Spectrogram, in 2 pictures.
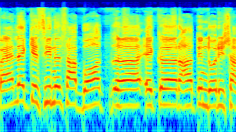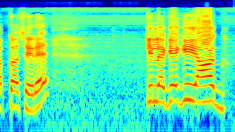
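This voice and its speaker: A man's voice: very high voice, steady tone, a little slow, fairly bright tone. A man being interviewed in a heated political argument, combative and insistent, repeating his phrases and rhetorical questions. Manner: combative, cuts in to demand a hearing. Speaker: interviewee in a street political debate.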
